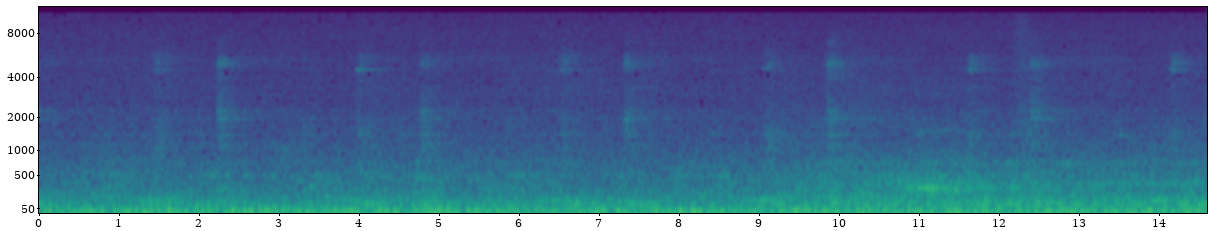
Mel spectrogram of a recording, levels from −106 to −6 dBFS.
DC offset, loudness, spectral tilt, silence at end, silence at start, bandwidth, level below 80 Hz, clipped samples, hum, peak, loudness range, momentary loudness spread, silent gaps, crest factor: under 0.1%; -50 LUFS; -6.5 dB/octave; 0 s; 0 s; 11 kHz; -48 dBFS; under 0.1%; none; -32 dBFS; 4 LU; 5 LU; none; 14 dB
